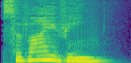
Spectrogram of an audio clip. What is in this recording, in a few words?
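"surviving", British English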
